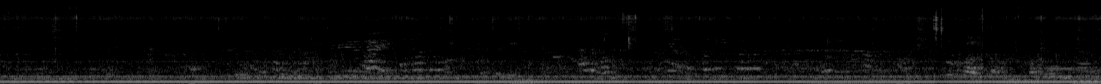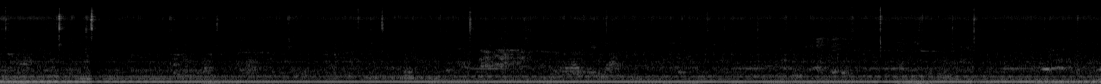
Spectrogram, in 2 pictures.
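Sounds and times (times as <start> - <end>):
steady low hum: 0.0 - 22.0
tongs clicking: 11.0 - 12.0.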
